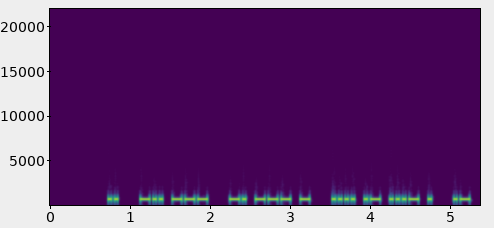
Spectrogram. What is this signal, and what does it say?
Morse code, heard as a keyed tone, about 31 wpm, 700 Hz. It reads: I DO NOT HAVE A
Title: Speed-Racing - Sets of 5 Words 25wpm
